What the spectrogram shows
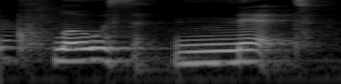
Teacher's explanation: Notice the K is silent.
